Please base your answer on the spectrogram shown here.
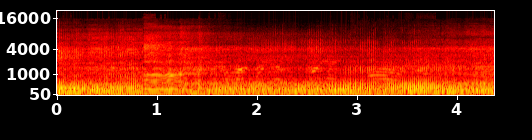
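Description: Pre-1984 classic motocross motorcycles racing past at Penrith in the Scottish Classic Motocross, engines loud and close with rising and falling revs and a commentator talking over them.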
